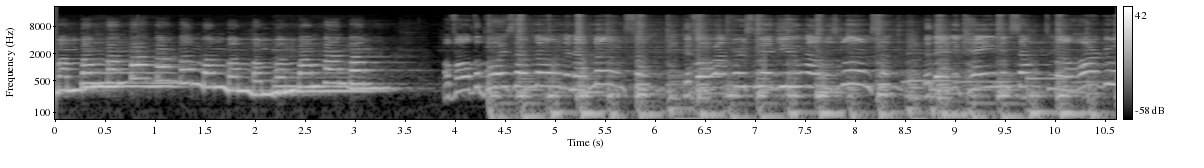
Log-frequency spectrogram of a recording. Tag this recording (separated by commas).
inside a large room or hall, Music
